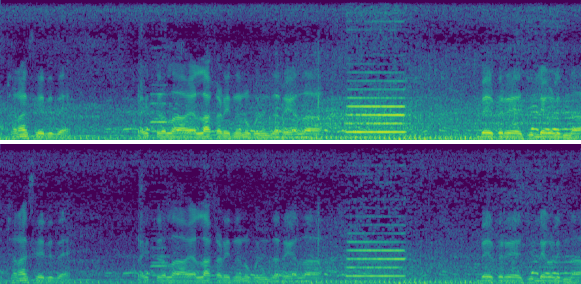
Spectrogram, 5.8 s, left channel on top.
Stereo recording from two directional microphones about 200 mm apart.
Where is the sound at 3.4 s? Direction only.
35° right (ahead or behind).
